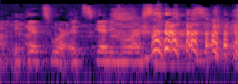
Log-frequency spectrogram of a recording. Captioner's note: laughter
